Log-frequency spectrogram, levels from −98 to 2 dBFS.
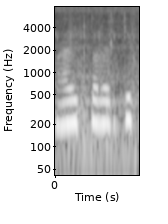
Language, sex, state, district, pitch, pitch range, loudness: Hindi, female, Bihar, Jahanabad, 205 Hz, 200-215 Hz, -13 LUFS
